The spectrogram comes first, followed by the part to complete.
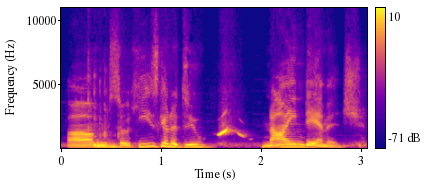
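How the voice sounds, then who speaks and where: A man narrates a tabletop game as game master, slow and easy, his pitch rising and falling widely. He laughs often and corrects himself as he goes. Faint music sits under the voice. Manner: relaxed, laughing, self-correcting. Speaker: dungeon master.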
